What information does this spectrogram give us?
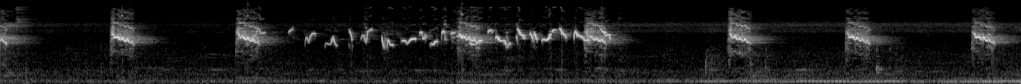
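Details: Female white-eye calling to a male: single sharp high downslurred chirps about once a second, interrupted by a long fast jumble of thin twittering notes, over a faint low hum.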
